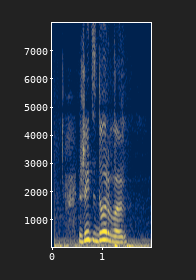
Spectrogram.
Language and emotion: Russian, positive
